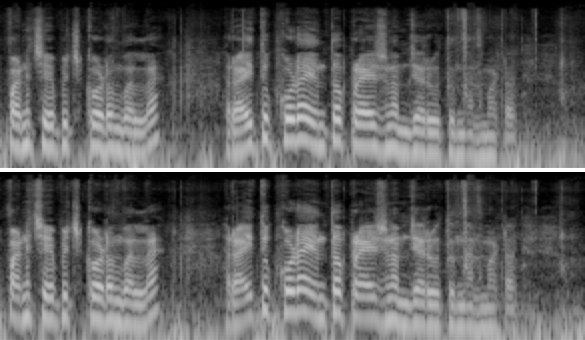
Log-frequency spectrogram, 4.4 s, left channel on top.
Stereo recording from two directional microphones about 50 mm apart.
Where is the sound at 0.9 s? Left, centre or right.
Left.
